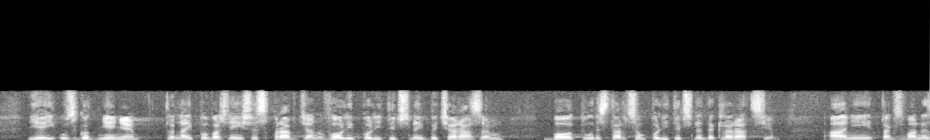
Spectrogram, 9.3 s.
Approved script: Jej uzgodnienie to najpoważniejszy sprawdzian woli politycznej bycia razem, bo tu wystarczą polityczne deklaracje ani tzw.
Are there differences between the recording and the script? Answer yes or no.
no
